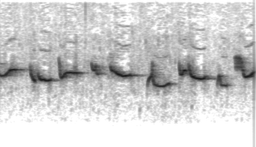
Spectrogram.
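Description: A rufous-bellied thrush sings a steady run of short, clear, fluty whistled phrases, about two or three per second, slurring down and up at mid-high pitch.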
